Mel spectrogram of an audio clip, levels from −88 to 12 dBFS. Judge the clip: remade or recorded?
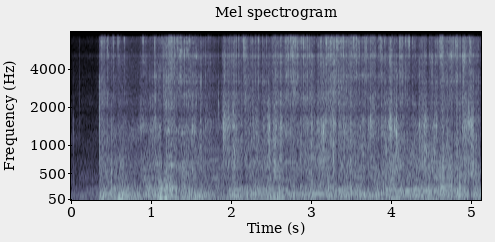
remade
